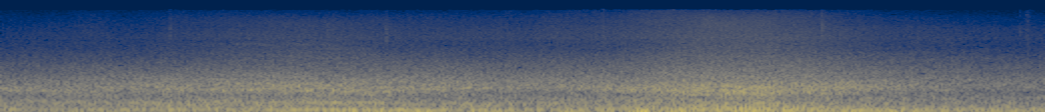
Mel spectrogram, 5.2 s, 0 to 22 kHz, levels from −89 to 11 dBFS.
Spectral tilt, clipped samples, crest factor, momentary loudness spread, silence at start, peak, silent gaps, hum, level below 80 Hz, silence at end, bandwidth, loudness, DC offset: -7 dB/octave; under 0.1%; 16 dB; 9 LU; 0 s; -4 dBFS; none; none; -24 dBFS; 0 s; 15.5 kHz; -23 LUFS; under 0.1%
